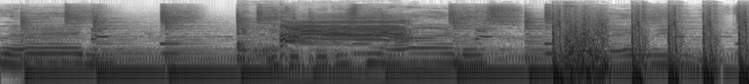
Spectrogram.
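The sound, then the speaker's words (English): Steady melodic music plays throughout, joined by sharp gunshot sound effects: a few scattered bangs early on, then a loud, rapid volley of shots over the music in the final second. “Putting gunshots over this is funny as fuck.”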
